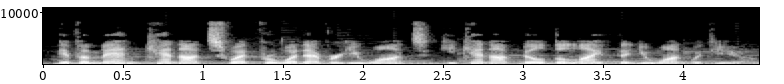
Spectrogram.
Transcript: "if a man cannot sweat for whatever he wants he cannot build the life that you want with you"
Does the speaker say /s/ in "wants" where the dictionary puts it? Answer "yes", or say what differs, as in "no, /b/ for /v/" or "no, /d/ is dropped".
yes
